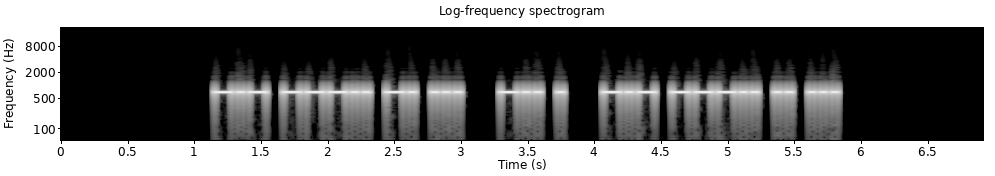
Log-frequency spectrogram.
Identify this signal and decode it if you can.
Morse code, heard as a keyed tone, about 28 wpm, 700 Hz. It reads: K8NS DE K8IS
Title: USA Callsign DE Callsign - 4 Characters - 28wpm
